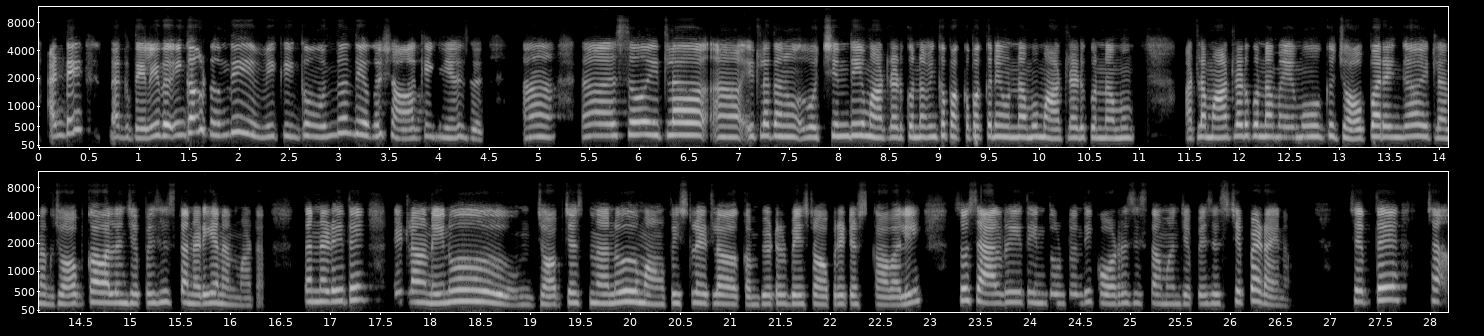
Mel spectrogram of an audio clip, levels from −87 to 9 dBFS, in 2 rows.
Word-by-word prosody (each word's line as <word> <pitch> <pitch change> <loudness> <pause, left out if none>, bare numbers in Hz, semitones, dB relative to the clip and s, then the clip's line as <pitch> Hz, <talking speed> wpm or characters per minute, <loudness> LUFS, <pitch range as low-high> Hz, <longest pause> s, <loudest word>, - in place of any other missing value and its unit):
అంటే 295 +6 +3 0.4
నాకు 250 -1 -3
తెలిదు. 265 +6 +5
ఇంకొకటుంది. 355 -1 +1 0.3
మీకు 270 +1 -4
ఇంకా 265 +4 -4
ముందుంది 325 +5 -3
ఒక 270 - -2
షాకింగ్ 230 +3 -1
న్యూస్. 230 -2 -3 0.5
ఆహ్, 255 -1 -1 0.4
ఆహ్, 280 0 +3
సో 310 - +1 0.2
ఇట్లా 300 +1 +2 0.4
ఆహ్, 255 -1 +1
ఇట్లా 280 +2 -1
తను 265 -1 +2 0.3
వచ్చింది, 275 +3 +2 0.2
మాట్లాడుకున్నాం. 245 +1 0
ఇంకా 280 - 0
పక్క 250 -1 -1
పక్కనే 265 +1 +2
ఉన్నాము, 250 0 +1 0.2
మాట్లాడుకున్నాము. 230 0 -2 0.6
అట్లా 260 0 0
మాట్లాడుకున్నామేమో 260 -1 +1
ఒక 275 +2 -3
జాబ్ 220 -1 +1
పరంగా 255 0 +2
ఇట్లా 230 -3 -5
నాకు 210 -3 -7
జాబ్ 210 +1 0
కావాలి 240 -1 +3
అని 230 0 -4
చెప్పేసెసి 230 +2 -5
తన 225 -3 +4
అడిగానన్నమాట. 200 -6 -1 0.5
తనని 265 0 +2
అడిగితే 275 +3 +1 0.4
ఇట్లా 250 0 -1 0.2
నేను 235 +3 +4 0.9
జాబ్ 195 0 0
చేస్తున్నాను 235 0 0 0.2
మా 215 - 0
ఆఫీసులో 225 +3 -2
ఇట్లా 215 -1 0 0.2
కంప్యూటర్ 210 +2 -5
బేస్డ్ 210 0 0
ఆపరేటర్స్ 205 0 -3
కావాలి. 190 +4 +3 0.4
సో 290 - +4
సాలరీ 235 0 +4
ఇది 245 0 -6
ఇంతుంటుంది. 225 +1 -8
క్వార్టర్స్ 220 +2 -4
ఇస్తాము 215 -2 -5
అని 205 - -10
చెప్పేసేసి 215 +2 -7
చెప్పాడాయన. 215 - -1 0.7
చెప్తే 265 +4 +4 0.4
చ - - -4
240 Hz, 130 wpm, -23 LUFS, 220-265 Hz, 0.9 s, తెలిదు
